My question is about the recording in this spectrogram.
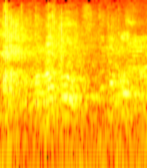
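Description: Indistinct voices talking in a large hall, with a single sharp knock at the very start.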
